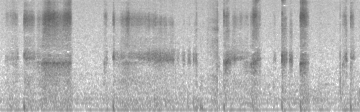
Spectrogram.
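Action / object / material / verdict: scrape / mechanical pencil on paper notebook page / paper / none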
